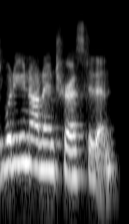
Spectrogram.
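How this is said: The tone is soft, friendly and curious. The asker genuinely wants to understand. The speaker calls it right. "it's very important that you watch your tone here. But okay, Jason, no worries. I'm just curious"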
